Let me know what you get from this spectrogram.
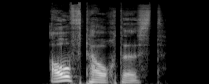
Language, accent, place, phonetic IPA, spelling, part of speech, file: German, Germany, Berlin, [ˈaʊ̯fˌtaʊ̯xtəst], auftauchtest, verb, De-auftauchtest.ogg
- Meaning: inflection of auftauchen: 1. second-person singular dependent preterite 2. second-person singular dependent subjunctive II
